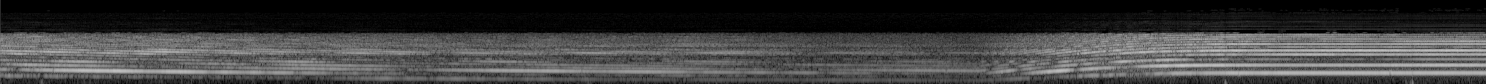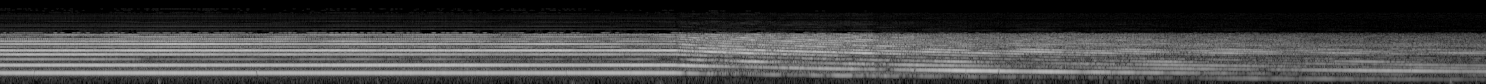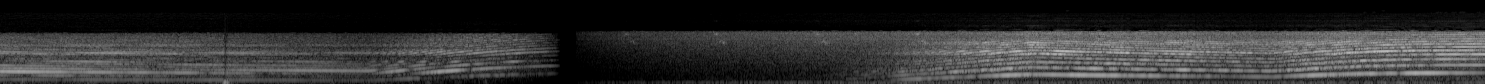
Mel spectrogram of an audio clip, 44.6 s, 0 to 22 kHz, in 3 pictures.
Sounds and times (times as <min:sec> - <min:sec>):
Siren: 0:00.0 - 0:35.4, 0:37.6 - 0:44.5.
